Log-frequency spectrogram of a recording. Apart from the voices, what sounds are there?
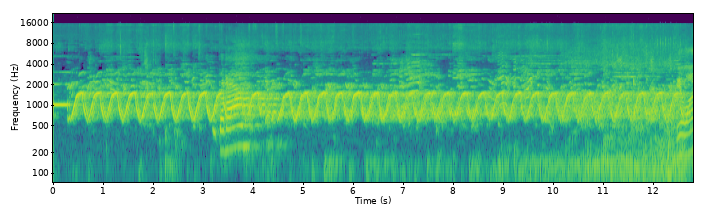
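ambulance siren on a busy road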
